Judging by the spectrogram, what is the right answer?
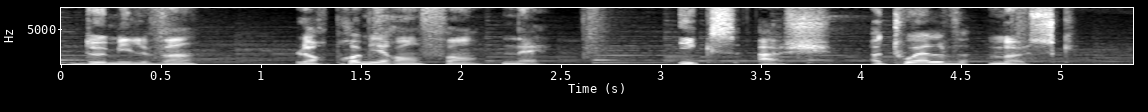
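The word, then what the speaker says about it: X Æ A-12: XH, A12 Musk, prononcé XH-A12, un nom qui déclenche un délire médiatique.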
